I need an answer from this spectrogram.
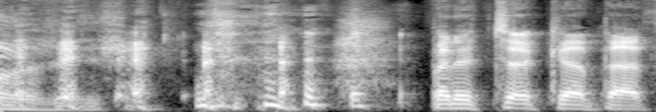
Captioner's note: chuckle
